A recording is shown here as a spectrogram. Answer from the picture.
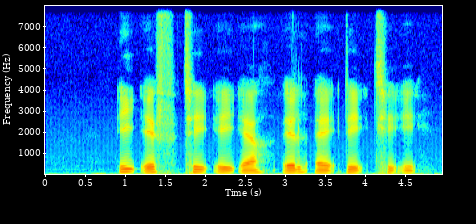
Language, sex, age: Danish, male, 27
